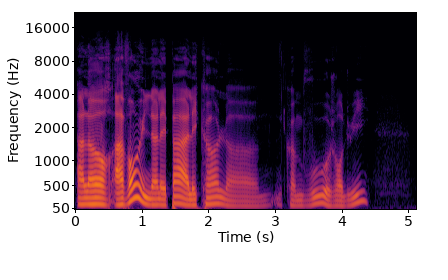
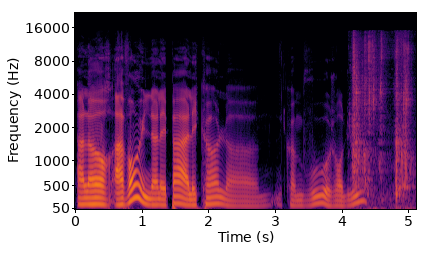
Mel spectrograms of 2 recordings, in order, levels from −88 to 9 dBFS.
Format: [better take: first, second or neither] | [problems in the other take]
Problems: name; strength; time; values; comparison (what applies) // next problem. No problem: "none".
first | footsteps; noticeable; at 4 s; peak 8 dB below the speech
